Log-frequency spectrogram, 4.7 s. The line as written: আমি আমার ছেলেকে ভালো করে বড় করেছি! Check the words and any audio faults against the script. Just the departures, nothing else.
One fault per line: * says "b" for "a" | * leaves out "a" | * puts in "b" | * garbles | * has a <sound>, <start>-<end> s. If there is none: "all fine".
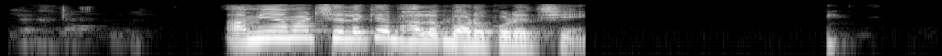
* leaves out "করে"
